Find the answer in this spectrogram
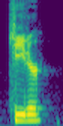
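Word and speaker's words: Kueter: Is it Cutter, Cuter, Cooter? – I believe the Discord said it's Keeter. – Keeter. Ben Keeter.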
